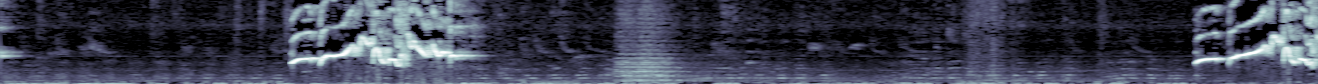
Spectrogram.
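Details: Oriental magpie-robin, a wild-caught bird being tamed, sings two bright whistled phrases. Each rises into rapid, warbling flourishes, and the two come roughly nine seconds apart. Faint clatter and a murmur sit in the background.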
